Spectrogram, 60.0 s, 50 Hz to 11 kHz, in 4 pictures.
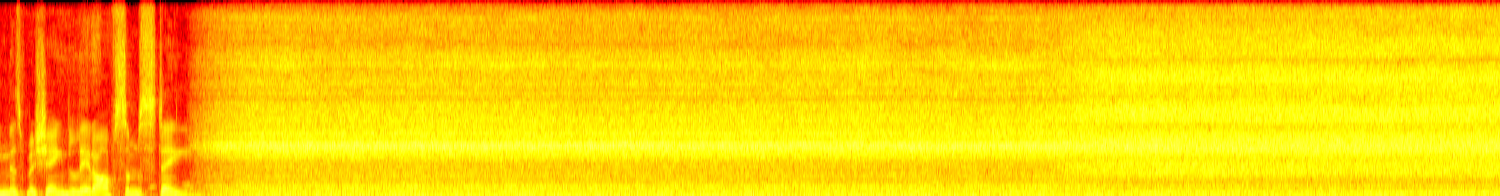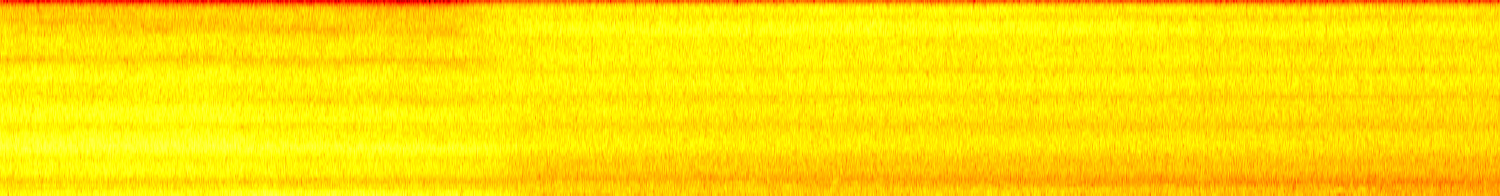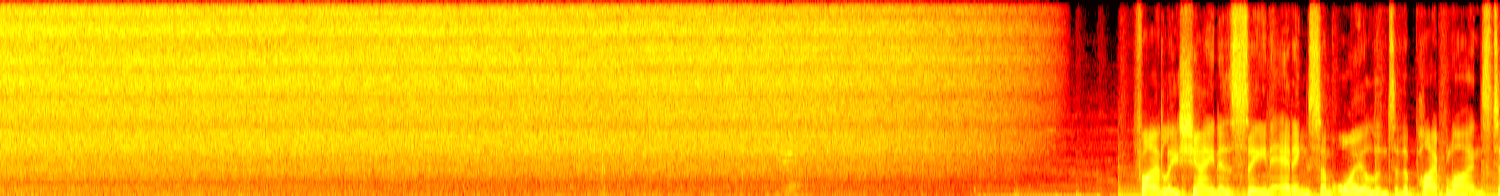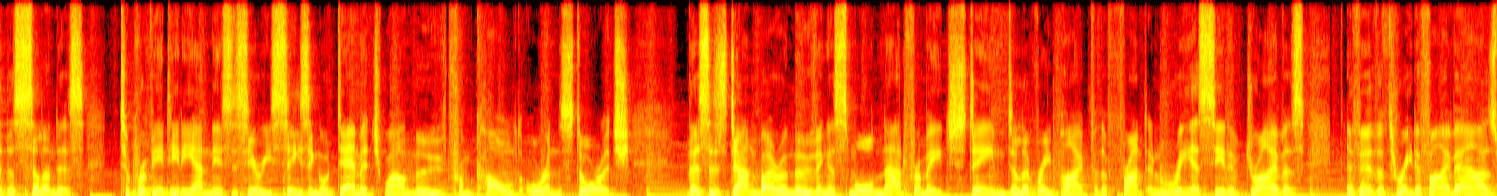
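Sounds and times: steam blowdown hissing: 0:01.4 - 0:40.7, 0:54.8 - 0:59.9.

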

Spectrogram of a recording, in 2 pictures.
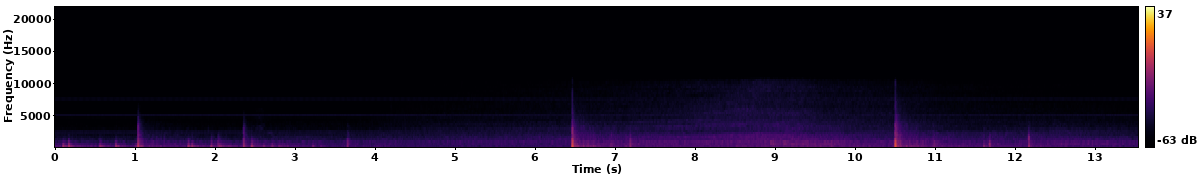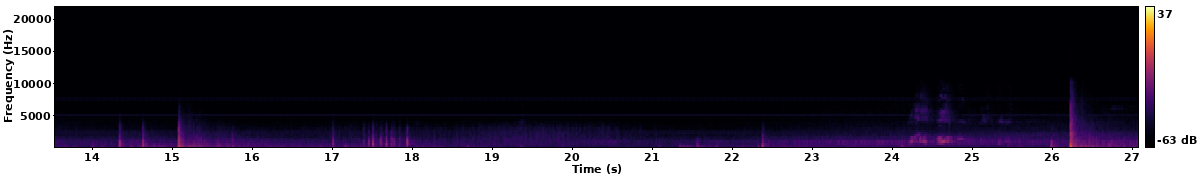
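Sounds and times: small firework pops: 0:00.0 - 0:04.3, 0:06.5 - 0:07.4, 0:10.5 - 0:23.0, 0:26.0 - 0:27.0
firework shells bursting: 0:00.0 - 0:04.9, 0:10.5 - 0:23.2, 0:25.6 - 0:27.0
firework crackling pops: 0:00.0 - 0:24.4, 0:25.6 - 0:27.0.

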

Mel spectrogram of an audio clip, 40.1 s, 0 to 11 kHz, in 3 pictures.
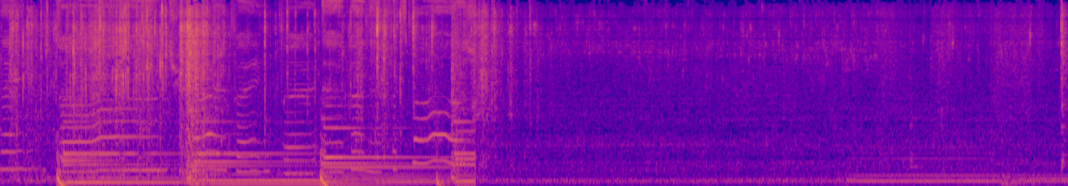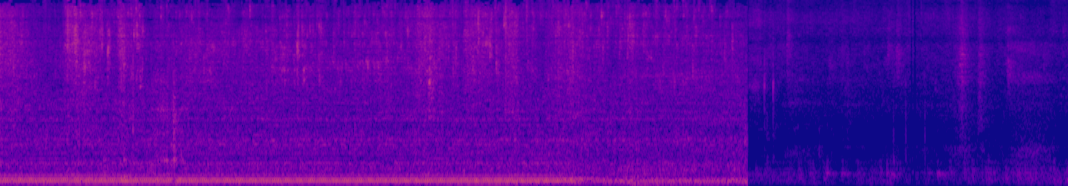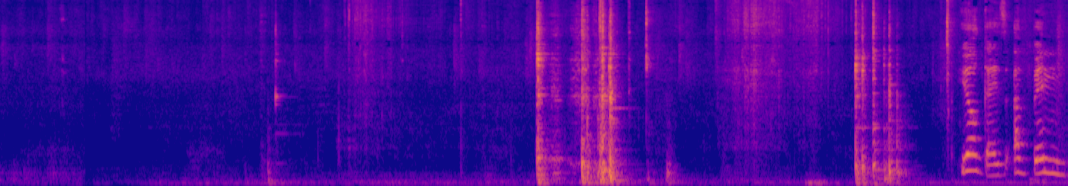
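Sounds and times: water running from tap into sink: 0:04.8 - 0:22.7.

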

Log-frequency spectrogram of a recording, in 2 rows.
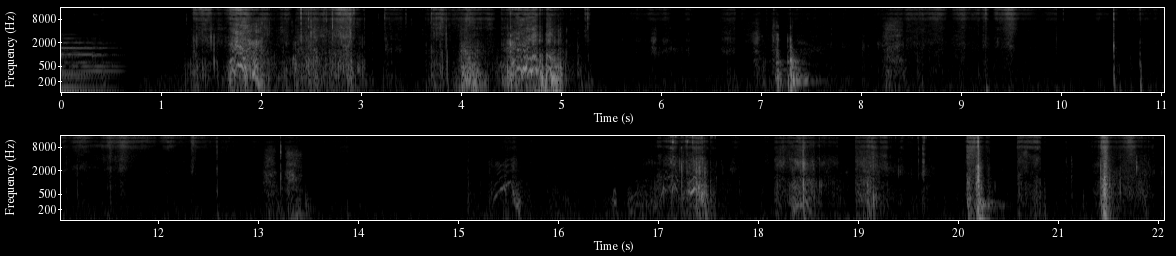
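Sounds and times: fabric rustling and zipping: 0:01.2 - 0:05.2, 0:15.1 - 0:15.9, 0:16.6 - 0:19.7.

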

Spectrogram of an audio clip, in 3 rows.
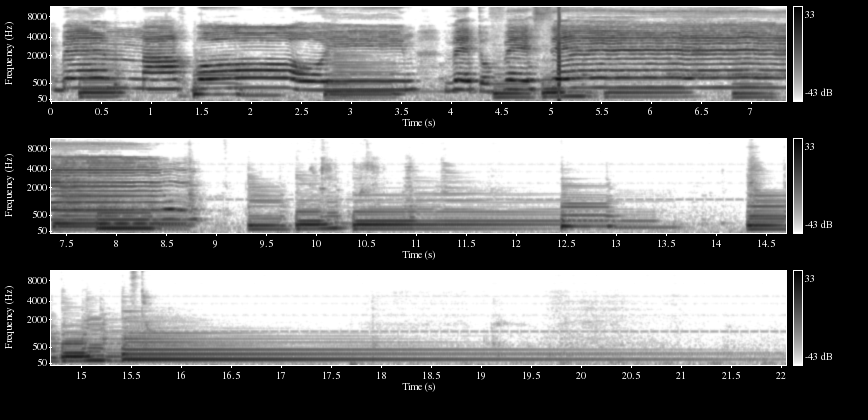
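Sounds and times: girl singing: 0:00.0 - 0:08.8
acoustic guitar chords: 0:14.3 - 0:21.4.

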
